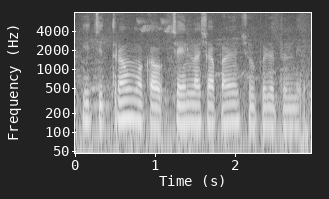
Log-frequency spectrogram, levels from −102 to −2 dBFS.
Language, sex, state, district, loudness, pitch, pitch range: Telugu, male, Telangana, Hyderabad, -16 LUFS, 130 Hz, 125-140 Hz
